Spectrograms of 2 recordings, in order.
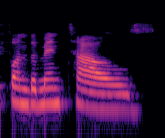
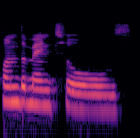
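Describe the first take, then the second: First: The vowel in the last syllable is fully pronounced. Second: The vowel in the last syllable is reduced. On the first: The speaker calls it wrong. "I didn't say fundamentals" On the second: The speaker calls it right. "Take note of how I pronounce the word fundamentals"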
